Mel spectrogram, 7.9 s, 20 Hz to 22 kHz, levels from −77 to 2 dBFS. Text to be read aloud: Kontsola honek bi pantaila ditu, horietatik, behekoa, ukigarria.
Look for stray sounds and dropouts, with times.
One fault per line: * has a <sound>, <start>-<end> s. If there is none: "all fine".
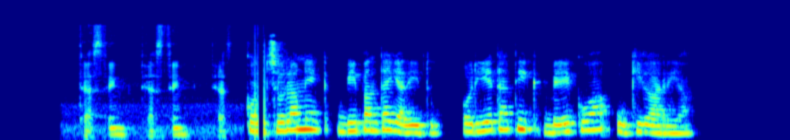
* has a cough, 0.8-2.3 s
